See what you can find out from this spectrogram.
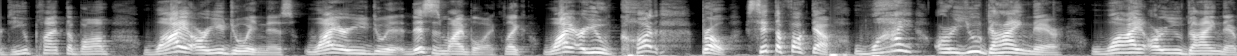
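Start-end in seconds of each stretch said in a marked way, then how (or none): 1.4-12.4 loud, higher, exasperated questioning; furious rant. Real, not acted. To the player who planted the bomb, furious and loud. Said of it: "I was so fucking furious watching this".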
